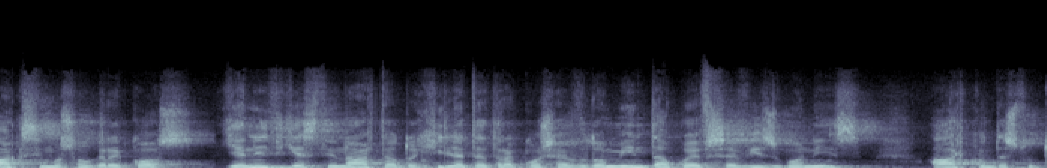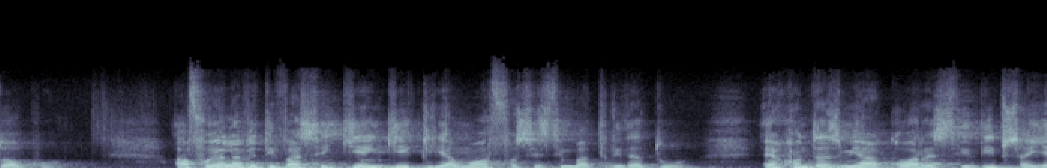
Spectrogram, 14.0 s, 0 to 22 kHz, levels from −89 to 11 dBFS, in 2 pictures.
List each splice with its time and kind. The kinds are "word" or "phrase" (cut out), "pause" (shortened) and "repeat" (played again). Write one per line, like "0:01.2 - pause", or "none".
0:01.4 - pause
